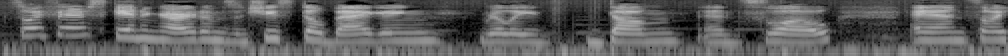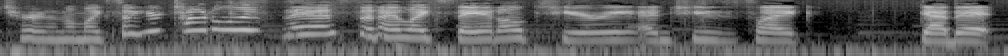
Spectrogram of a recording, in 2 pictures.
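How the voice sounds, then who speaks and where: Young woman vlogger, sharp bright tone, slightly high, indignant profane rant. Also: moderate pace, faint music behind, rough recording. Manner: profane, indignant, animated retelling. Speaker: vlogger, cashier. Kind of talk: ranting vlog storytelling.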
